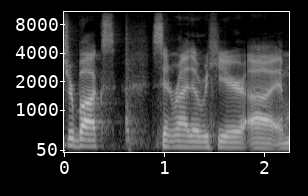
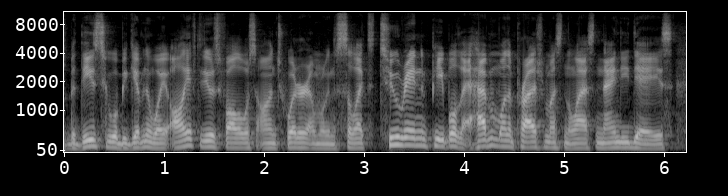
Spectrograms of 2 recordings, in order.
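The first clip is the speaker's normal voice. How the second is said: normal talking voice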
